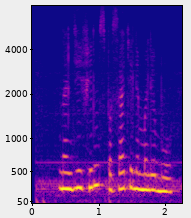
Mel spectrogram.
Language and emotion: Russian, neutral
